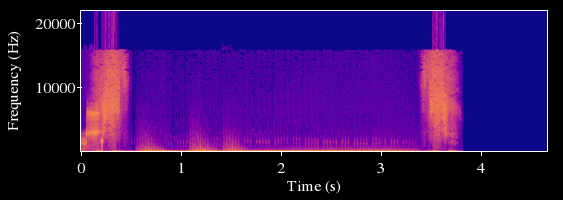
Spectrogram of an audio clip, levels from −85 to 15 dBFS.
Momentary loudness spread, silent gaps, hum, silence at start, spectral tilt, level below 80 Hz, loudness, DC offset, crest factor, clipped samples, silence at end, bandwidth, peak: 18 LU; none; none; 0 s; -0.5 dB/octave; -18 dBFS; -14 LUFS; 8%; 14 dB; under 0.1%; 0.8 s; over 20 kHz; 0 dBFS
